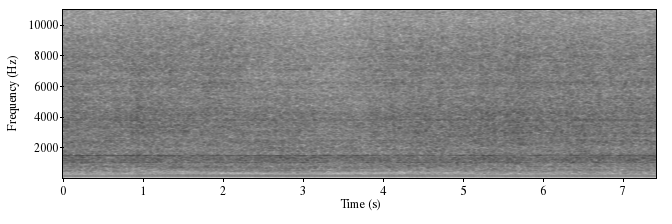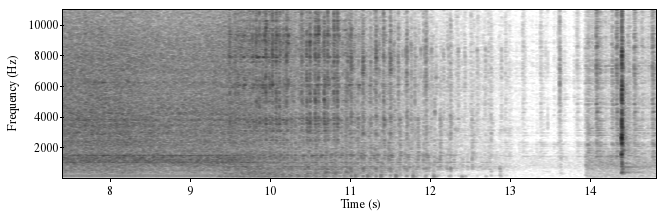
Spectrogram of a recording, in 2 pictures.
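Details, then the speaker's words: Free second-hand generator said to be broken, old fuel, pull-started (dead starting battery): starts on the first pull with a smooth, steady single-cylinder drone at constant speed that winds down cleanly; engine runs healthy. "god damn started up on the first freaking pull are you kidding me"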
